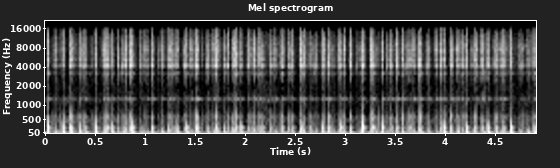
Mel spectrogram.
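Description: A medium, fluted, glossy orange ceramic bowl, hollow and empty and turned upside down over a microphone, is tapped and scratched with fingertips. The sound is a fast, dense series of deep, muffled thumps with a low hollow resonance, mixed with soft scratchy texture and a faint steady tone. Each tap dies away almost at once.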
